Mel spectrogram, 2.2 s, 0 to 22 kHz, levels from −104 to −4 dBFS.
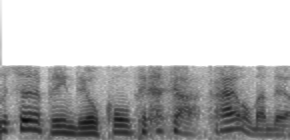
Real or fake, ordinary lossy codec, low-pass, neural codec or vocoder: fake; none; 3.6 kHz; codec, 16 kHz in and 24 kHz out, 0.6 kbps, FocalCodec, streaming, 4096 codes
